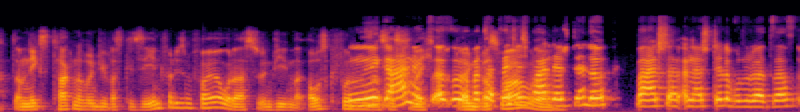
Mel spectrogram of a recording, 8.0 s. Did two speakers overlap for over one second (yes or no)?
yes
